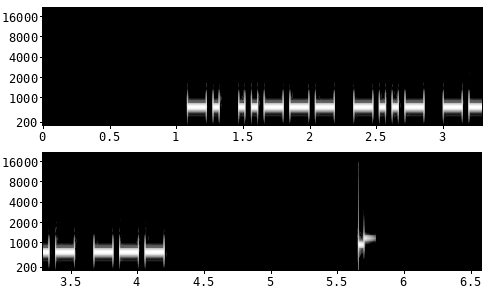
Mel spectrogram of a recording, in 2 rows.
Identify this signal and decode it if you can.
Morse code, heard as a keyed tone, about 25 wpm, 700 Hz. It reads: N2XOO
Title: USA Call Signs - 5 Characters - 3x Character Spacing - 25wpm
